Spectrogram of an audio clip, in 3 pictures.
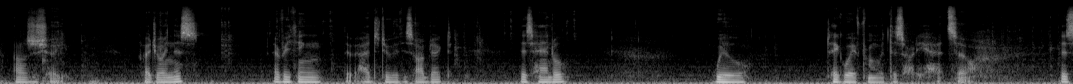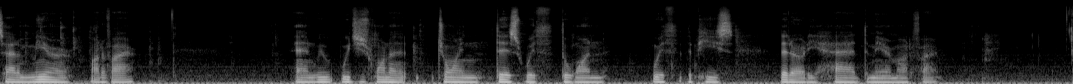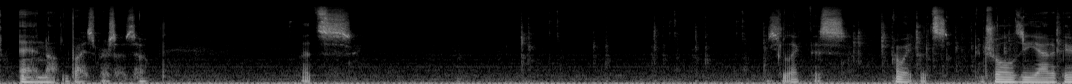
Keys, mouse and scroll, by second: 1.5 ctrl+j, 3.6 g, 4.6 Tab, 5.4 g, 7.6 Tab, 8.9 Tab, 10.0 ctrl+z, 10.1 ctrl+z, 10.3 ctrl+z, 10.4 ctrl+z, 11.1 ctrl+shift+z, 11.3 ctrl+shift+z, 11.5 ctrl+shift+z, 12.3 Tab, 24.3-25.9 drag, 27.5 Tab, 28.0 Tab, 28.4 Tab, 29.5 ctrl+l, 30.3 Tab, 30.6 ctrl+z, 30.9 ctrl+z, 31.0 ctrl+z, 31.1 ctrl+z, 31.6 ctrl+z, 31.9 ctrl+z, 32.1 ctrl+z.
